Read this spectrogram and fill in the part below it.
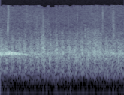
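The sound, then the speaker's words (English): A steady, whooshing drone of approaching old helicopter rotor blades of the Enclave, with a faint rhythmic pulse, holding at a moderate, even loudness throughout, with no voices. “Why, that's the sound of old helicopter blades.”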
